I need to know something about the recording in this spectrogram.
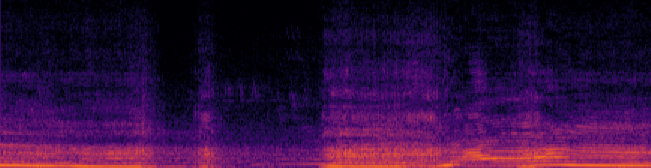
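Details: Lion producing deep, thunderous roars with a strong low rumble and rich harmonics, two sustained bouts broken by a brief quieter gasp near the middle, loud throughout.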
